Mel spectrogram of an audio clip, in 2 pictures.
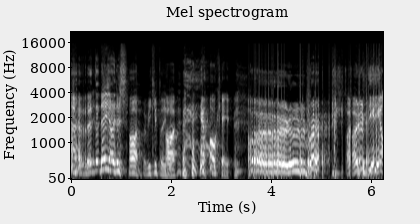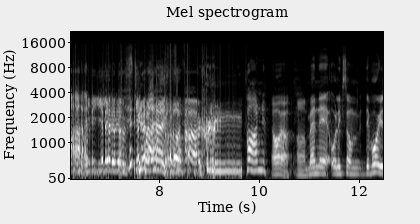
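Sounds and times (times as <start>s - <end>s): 
laughter: 0.0s - 0.8s, 2.0s - 3.0s, 4.6s - 9.7s
speech: 0.3s - 12.4s
voice imitating a distorted robotic microphone sound: 3.6s - 9.8s.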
